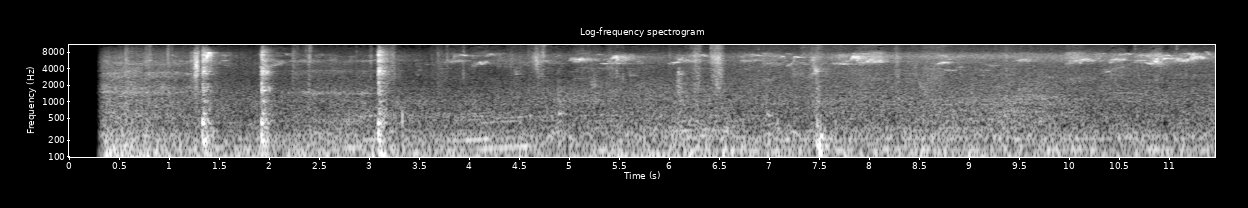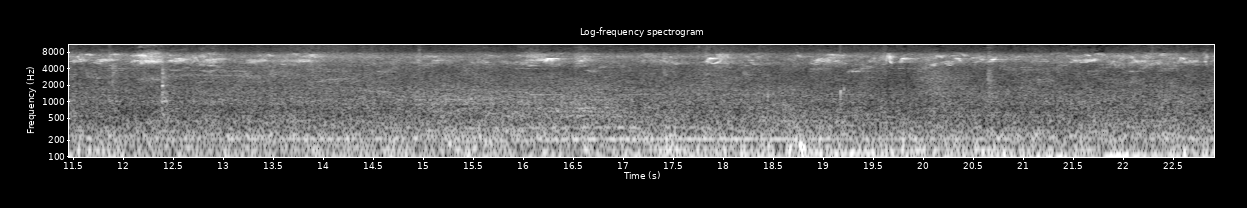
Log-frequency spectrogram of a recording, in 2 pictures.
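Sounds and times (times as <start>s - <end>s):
steady low rumble: 0.3s - 22.9s
small birds chirping: 0.9s - 22.9s.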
